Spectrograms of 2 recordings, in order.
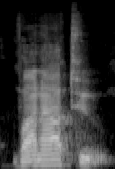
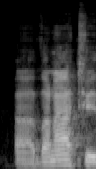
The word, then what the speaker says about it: Vanuatu: I believe it's pronounced Vanuatu. Vanuatu, there was a huge earthquake, or not earthquake, but a volcano that blew massive.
